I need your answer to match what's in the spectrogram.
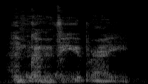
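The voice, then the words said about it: Deep-voiced Braun Strowman impression. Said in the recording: “Braun Strowman do a promo ... With a deep voice.”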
